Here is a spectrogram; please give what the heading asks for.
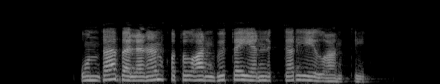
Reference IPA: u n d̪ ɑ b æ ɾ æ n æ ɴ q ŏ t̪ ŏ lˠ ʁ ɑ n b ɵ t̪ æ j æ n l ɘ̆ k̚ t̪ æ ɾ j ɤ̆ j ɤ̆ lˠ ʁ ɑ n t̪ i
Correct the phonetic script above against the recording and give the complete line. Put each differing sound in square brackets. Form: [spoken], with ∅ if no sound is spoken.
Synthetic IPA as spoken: u n d̪ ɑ b æ [l] æ n æ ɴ q ŏ t̪ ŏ lˠ ʁ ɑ n b ɵ t̪ æ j æ n l ɘ̆ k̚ t̪ æ ɾ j ɤ̆ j ɤ̆ lˠ ʁ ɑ n t̪ i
